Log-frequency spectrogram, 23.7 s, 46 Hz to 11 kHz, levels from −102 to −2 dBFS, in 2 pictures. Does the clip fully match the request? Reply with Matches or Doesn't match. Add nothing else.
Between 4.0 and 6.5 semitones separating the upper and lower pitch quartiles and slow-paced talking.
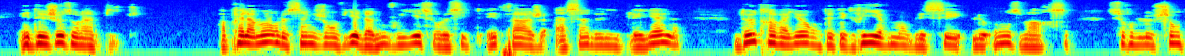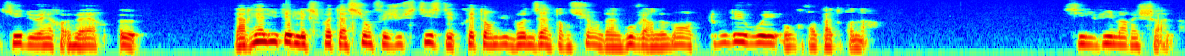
Matches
